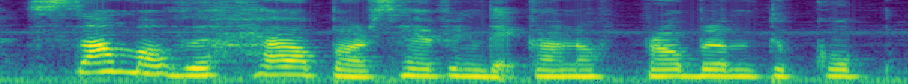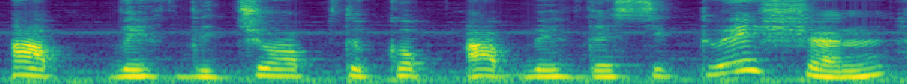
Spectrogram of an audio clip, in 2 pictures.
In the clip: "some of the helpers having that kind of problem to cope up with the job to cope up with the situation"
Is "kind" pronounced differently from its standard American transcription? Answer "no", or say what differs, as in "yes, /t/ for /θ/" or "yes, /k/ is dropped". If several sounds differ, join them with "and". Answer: no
